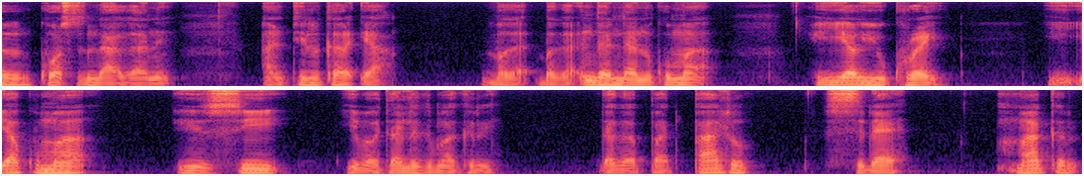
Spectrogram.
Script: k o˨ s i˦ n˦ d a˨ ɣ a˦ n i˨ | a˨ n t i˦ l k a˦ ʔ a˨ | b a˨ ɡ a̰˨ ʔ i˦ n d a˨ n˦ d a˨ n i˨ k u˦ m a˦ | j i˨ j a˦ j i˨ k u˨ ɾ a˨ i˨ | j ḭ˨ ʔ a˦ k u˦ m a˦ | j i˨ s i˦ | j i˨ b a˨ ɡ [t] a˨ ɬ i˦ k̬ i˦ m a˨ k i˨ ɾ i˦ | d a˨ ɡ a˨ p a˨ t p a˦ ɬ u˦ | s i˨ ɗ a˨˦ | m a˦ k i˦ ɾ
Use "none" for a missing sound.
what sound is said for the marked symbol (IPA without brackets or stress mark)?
t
